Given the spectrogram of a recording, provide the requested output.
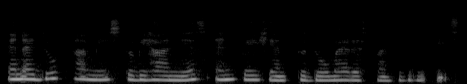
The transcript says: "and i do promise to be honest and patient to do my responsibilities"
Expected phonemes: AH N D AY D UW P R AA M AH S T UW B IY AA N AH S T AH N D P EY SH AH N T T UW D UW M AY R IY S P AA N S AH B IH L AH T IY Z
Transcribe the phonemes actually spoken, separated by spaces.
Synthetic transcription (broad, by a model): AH N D AY D UW P R AA M AH S T UW B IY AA N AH S AH N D P EY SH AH N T T UW D UW M AY R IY S P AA N S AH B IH L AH T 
